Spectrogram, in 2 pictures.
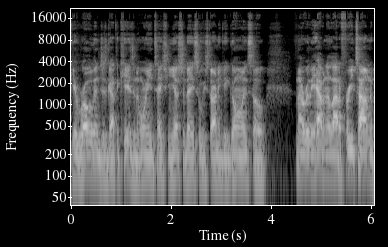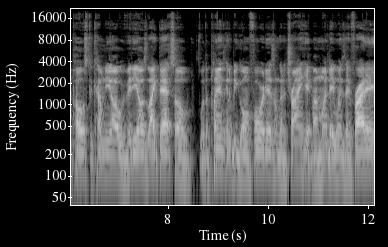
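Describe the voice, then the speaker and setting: A man with a fairly low pitch talks at a very fast pace. His intonation stays monotone and flat. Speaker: basketball film analyst. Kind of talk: casual vlog talk.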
